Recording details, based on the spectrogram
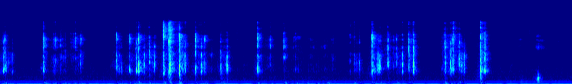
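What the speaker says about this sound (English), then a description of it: "Here come to text and type in customer feedback." Typing on a computer keyboard while entering text into a form: irregular bursts of close, crisp key clicks with short pauses between runs, steady low hum underneath, no speech.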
